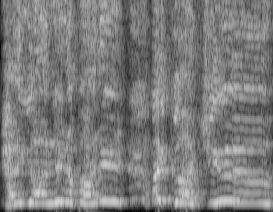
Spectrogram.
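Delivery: shrill, booming, drawn-out, very high dramatic yell. Retelling a movie scene with a falling raccoon: imitating Jim Carrey yelling dramatically. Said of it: "yelling dramatically".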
